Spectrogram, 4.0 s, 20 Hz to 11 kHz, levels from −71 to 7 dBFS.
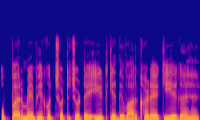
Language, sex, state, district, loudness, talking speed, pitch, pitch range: Hindi, female, Uttar Pradesh, Lucknow, -11 LUFS, 195 wpm, 255 Hz, 245-265 Hz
